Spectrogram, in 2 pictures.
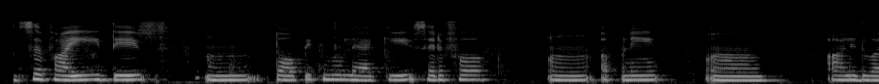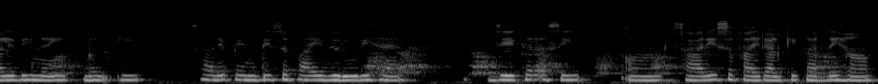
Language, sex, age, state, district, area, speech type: Punjabi, female, 30-45, Punjab, Muktsar, rural, spontaneous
